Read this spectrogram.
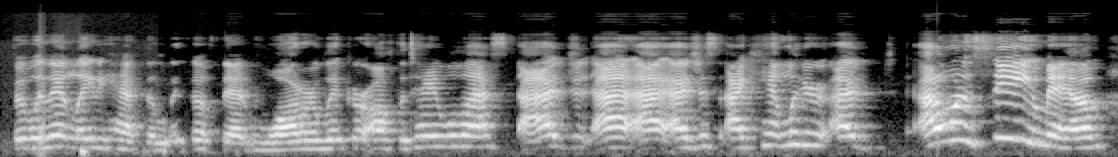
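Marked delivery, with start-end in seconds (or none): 5.2-6.9 loud dismissal. Acted.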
